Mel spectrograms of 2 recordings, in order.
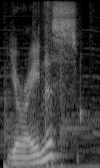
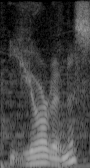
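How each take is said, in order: First: Pronounced in the way that sounds like a joke. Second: Pronounced in the way that avoids the joke.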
